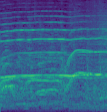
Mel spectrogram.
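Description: Dub-style electronic siren effect: a synthesized tone glides up and holds, and a second, higher tone sweeps up about one and a half seconds in, like a siren at the opening of a reggae song.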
